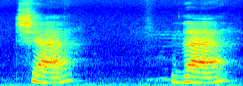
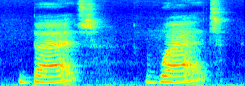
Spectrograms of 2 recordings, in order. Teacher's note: As you can probably tell, the R sound is almost silent.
